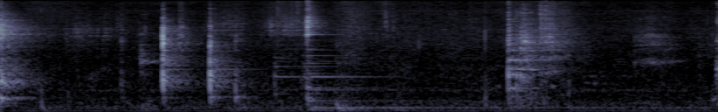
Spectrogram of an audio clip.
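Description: Butter and oil being creamed in a bowl, a series of irregular scraping and clinking strokes of a utensil against the bowl, close and quiet with no voices.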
